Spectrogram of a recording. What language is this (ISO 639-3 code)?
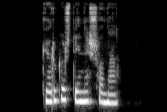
chm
